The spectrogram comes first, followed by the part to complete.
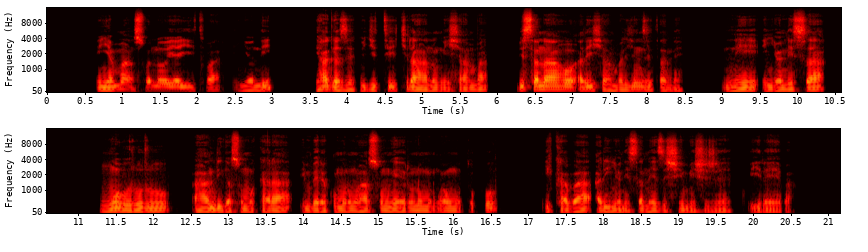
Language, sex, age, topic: Kinyarwanda, male, 25-35, agriculture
